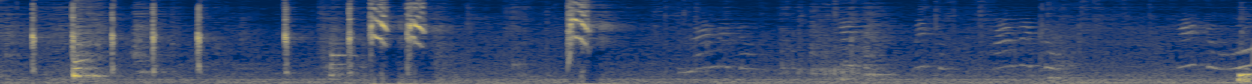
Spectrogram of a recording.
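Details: Pet parrot talking, said to repeat "mithu mithu": sharp clicks and squeaky, voice-like syllables at first, then a series of short, chirpy, wavering notes, ending with a rising squeal, indoors.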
